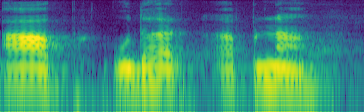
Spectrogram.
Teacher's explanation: जिनकी ध्वनि केवल मुख से निकलती है वो क्या कहलाते हैं, तो वो निर्नुनासिक कहलाते हैं। क्या कहलाते हैं, निर्नुनासिक, केवल मुंह से निकलती है जिनकी ध्वनि, जैसे कि आप, उधर, अपना, ये सब हैं।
